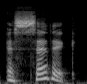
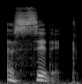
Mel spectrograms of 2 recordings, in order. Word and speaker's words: acetic: Specific bacteria is added to convert alcohol fermentation into acetic acid. That's spelled A-C-E-T-I-C, acetic, not acidic.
